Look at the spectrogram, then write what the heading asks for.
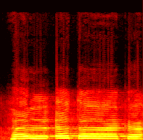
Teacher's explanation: تا کے اوپر کھڑا زبر ہے، اس کو ایک الف کے برابر کھینچ کر پڑھیں گے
